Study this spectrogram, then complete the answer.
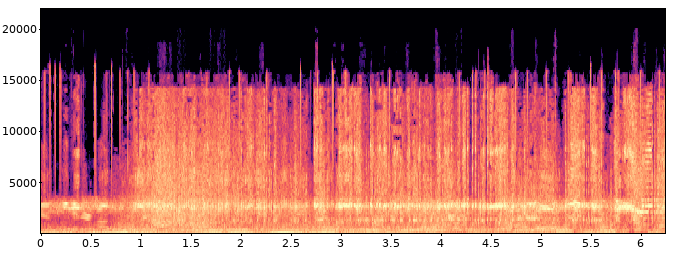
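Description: A Camaro speeding away from police, its engine roaring and revving as it accelerates hard, the pitch climbing steadily, loud and continuous under a voice talking.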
